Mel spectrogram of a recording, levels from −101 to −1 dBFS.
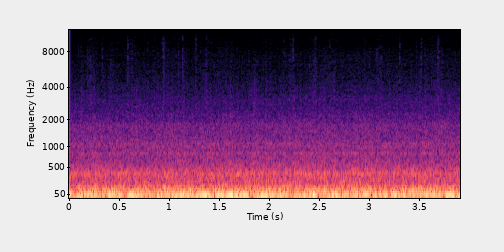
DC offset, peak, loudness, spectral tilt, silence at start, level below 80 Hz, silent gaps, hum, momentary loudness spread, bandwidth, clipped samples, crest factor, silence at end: under 0.1%; -2 dBFS; -21 LUFS; -12 dB/octave; 0 s; -16 dBFS; none; none; 4 LU; 1.9 kHz; under 0.1%; 14 dB; 0 s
